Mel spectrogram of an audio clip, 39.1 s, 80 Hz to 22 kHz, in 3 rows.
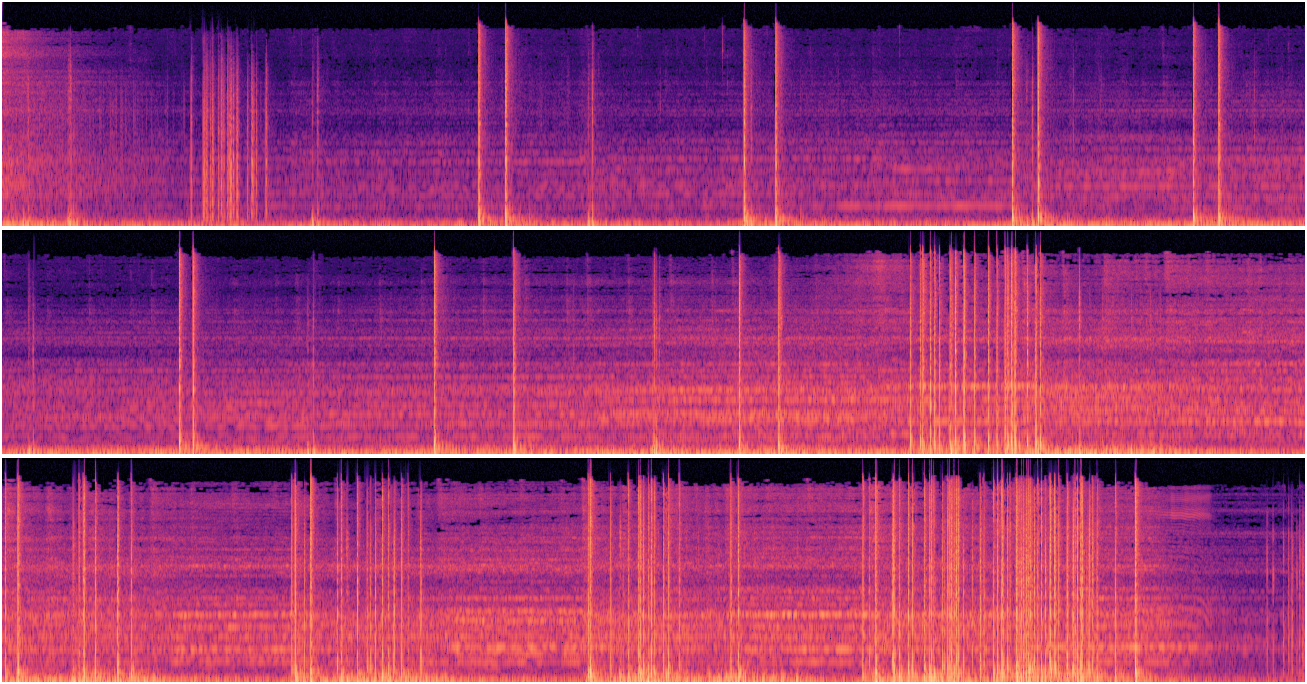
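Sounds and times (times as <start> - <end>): show soundtrack music: 0.0 - 39.0
fireworks bursting: 31.9 - 34.0, 34.6 - 37.8, 38.7 - 39.0.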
